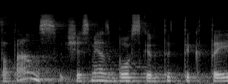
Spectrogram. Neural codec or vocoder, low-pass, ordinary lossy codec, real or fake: none; 10.8 kHz; Opus, 64 kbps; real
